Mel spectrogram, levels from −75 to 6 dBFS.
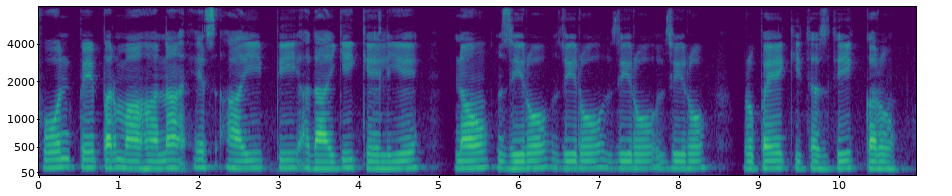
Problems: none marked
